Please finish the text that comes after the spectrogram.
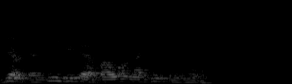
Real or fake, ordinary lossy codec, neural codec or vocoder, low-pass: real; AAC, 16 kbps; none; 3.6 kHz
